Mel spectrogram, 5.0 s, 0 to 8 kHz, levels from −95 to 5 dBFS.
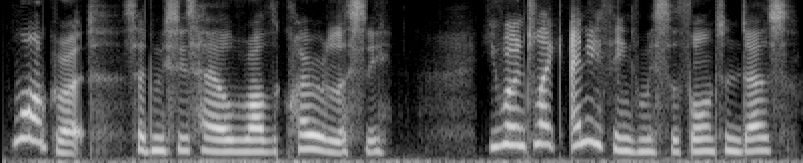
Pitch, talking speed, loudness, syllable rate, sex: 260 Hz, 155 wpm, -19 LUFS, 5.3 syllables/s, female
